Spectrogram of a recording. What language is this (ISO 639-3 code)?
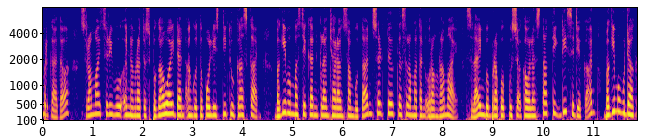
msa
